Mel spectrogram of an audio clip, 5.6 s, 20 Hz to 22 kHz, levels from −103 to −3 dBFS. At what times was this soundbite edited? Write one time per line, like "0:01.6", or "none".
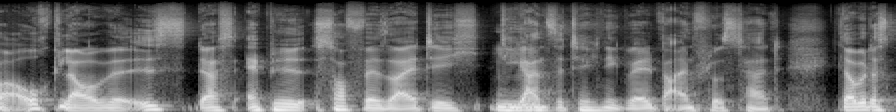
none

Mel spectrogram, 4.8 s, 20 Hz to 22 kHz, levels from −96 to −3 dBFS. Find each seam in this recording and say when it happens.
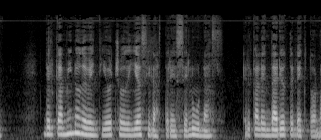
none

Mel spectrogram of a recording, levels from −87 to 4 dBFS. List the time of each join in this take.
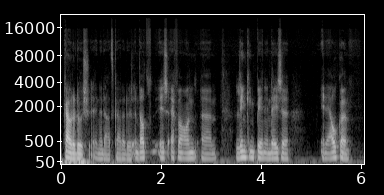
0:01.4

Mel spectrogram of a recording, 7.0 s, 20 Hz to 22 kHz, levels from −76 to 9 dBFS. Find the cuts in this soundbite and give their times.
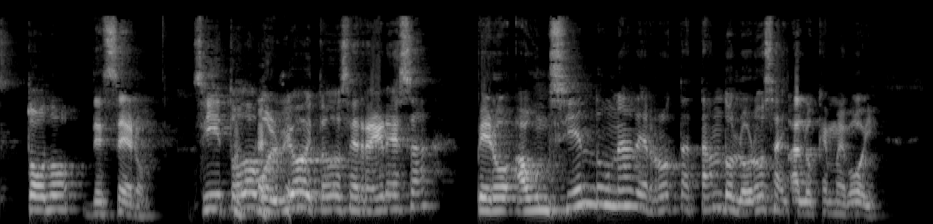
0:01.3
0:05.9

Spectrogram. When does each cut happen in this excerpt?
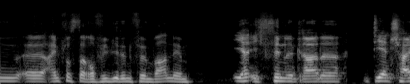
0:02.5

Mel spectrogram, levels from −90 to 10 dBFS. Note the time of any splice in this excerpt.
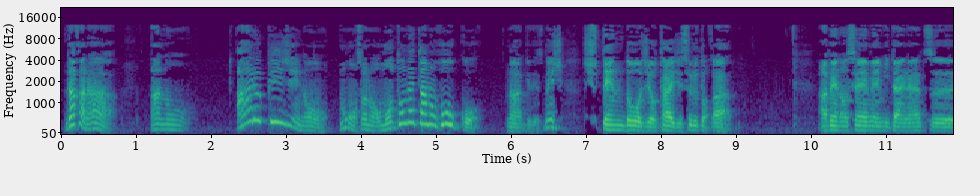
none

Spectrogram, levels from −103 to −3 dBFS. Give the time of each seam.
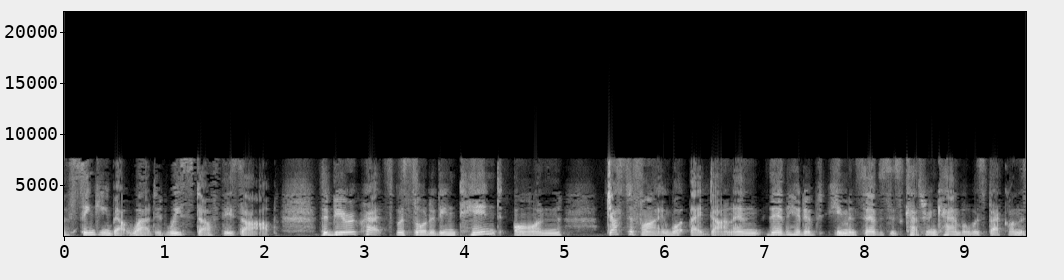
0:07.2

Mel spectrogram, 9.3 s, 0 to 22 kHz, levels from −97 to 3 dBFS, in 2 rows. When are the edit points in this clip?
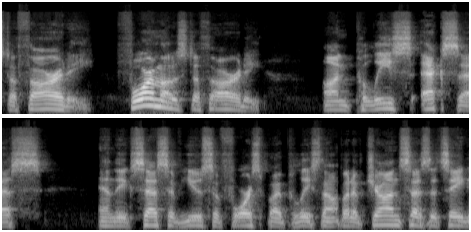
0:08.0

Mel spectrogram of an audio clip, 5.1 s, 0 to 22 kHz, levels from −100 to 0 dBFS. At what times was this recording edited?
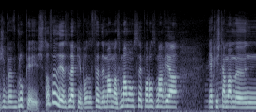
none

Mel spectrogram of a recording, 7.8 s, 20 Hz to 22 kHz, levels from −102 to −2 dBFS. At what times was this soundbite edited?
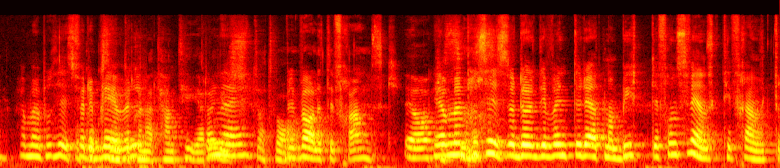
none

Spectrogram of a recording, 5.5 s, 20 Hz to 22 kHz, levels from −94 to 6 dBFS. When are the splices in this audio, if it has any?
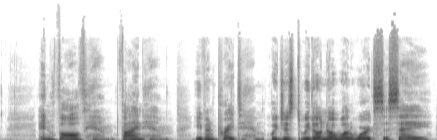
0:01.5
0:03.3

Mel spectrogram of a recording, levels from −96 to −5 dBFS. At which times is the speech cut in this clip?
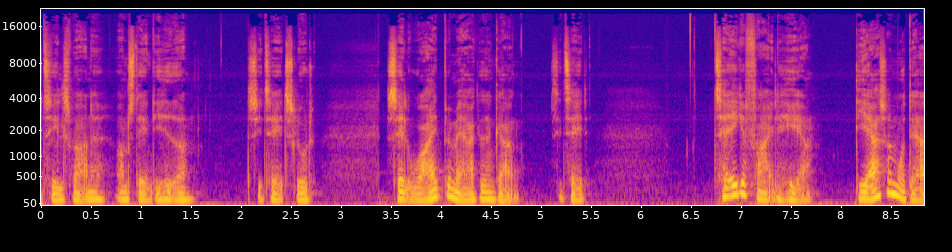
0:03.4

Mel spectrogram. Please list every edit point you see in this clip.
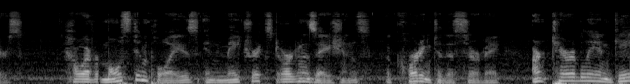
0:01.0

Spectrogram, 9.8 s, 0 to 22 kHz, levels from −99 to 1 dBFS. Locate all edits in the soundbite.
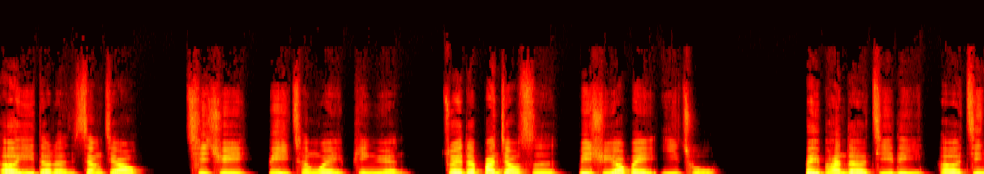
0:01.7

